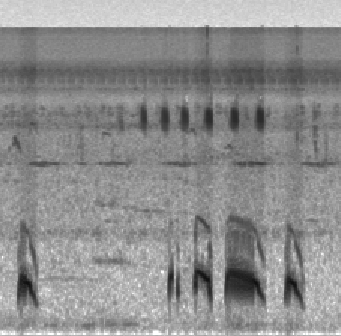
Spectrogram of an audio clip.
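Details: Spotted dove used as a lure and training recording, calling out rivals: a falling coo, then a phrase of quick hoots, a long warm coo and a downslurred closing note, with soft insect ticking.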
